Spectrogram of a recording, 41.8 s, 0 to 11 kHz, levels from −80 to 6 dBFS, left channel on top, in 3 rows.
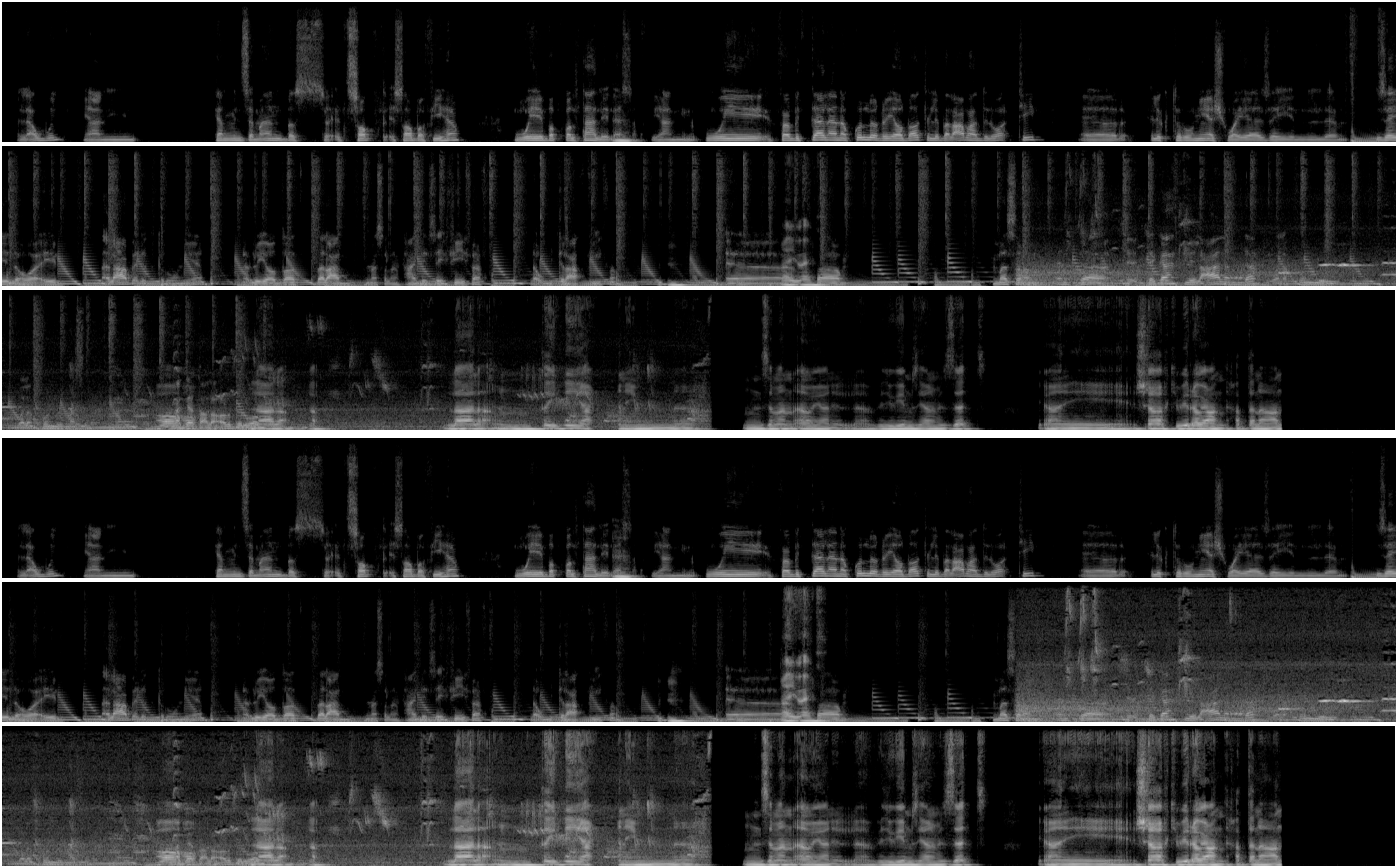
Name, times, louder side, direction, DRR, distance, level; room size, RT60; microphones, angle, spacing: voice 1, 0.2-1.3 2.1-4.6 5.1-10.4 10.8-13.5 13.7-14.6 14.9-16.0 16.3-18.8 19.2-20.1 21.2-22.6 23.9-27.5 28.0-29.2 29.6-30.5, left 1 dB, 15° left, 1.4 m, -32 dB
sound 1, 13.5-31.0, left 1 dB, 65° left, 5.5 m, -37 dB
voice 2, 20.6-20.9 21.7-22.2 29.4-30.1 30.4-31.2 32.3-35.0 35.3-37.7 38.2-40.7, right 2 dB, 50° right, 1.3 m, -22 dB
sound 2, 24.1-35.0, right 6 dB, 90° right, 2.9 m, -33 dB
head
